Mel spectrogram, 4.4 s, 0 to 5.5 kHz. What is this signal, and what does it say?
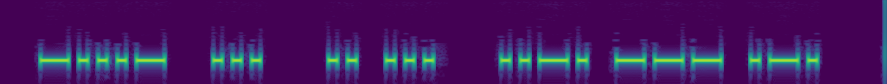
Morse code, heard as a keyed tone, about 25 wpm, 600 Hz. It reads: <BT> S IS FOR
